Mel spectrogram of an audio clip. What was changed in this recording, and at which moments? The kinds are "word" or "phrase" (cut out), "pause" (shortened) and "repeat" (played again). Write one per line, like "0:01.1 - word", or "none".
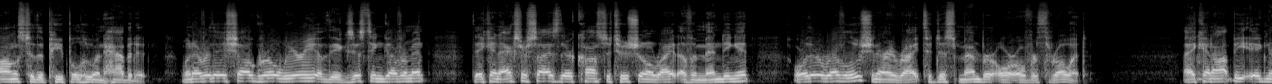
0:01.6 - pause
